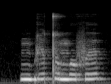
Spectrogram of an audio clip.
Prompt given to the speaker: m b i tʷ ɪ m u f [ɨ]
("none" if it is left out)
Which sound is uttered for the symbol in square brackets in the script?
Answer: ɨ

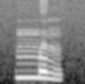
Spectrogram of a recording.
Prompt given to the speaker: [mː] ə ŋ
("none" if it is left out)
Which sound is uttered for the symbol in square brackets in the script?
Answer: mː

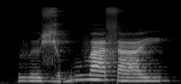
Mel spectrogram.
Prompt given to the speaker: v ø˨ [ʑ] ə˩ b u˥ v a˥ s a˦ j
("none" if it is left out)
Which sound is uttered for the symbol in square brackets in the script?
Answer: ʑ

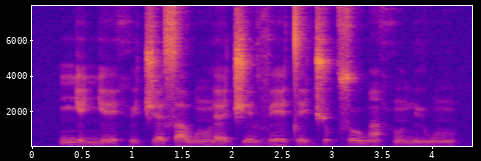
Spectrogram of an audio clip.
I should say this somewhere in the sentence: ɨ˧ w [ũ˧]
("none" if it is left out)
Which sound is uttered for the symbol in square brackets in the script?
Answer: ũ˧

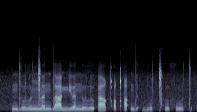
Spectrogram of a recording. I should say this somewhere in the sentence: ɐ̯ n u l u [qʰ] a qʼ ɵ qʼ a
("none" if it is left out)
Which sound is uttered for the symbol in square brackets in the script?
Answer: ʔ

